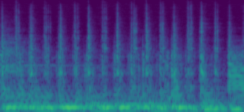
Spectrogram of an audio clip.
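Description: Rockabilly instrumental break: electric guitar picking over a bass line and a quick, steady beat.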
